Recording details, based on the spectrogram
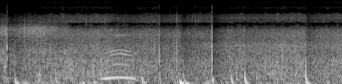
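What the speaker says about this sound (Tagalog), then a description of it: "Tingnan nyo yung baha galing sa kanal, or we call it lugot." Floodwater rushes out of a canal during rain, a steady near wash of flowing water with splashes, while a voice talks briefly over it.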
